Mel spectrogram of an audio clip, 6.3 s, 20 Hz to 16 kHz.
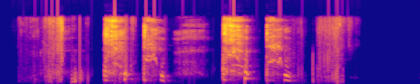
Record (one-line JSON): {"cough_length": "6.3 s", "cough_amplitude": 32768, "cough_signal_mean_std_ratio": 0.4, "survey_phase": "alpha (2021-03-01 to 2021-08-12)", "age": "65+", "gender": "Female", "wearing_mask": "No", "symptom_cough_any": true, "symptom_onset": "4 days", "smoker_status": "Never smoked", "respiratory_condition_asthma": false, "respiratory_condition_other": false, "recruitment_source": "Test and Trace", "submission_delay": "2 days", "covid_test_result": "Positive", "covid_test_method": "RT-qPCR", "covid_ct_value": 15.5, "covid_ct_gene": "ORF1ab gene"}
